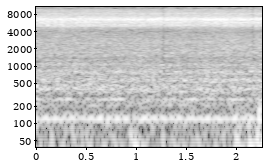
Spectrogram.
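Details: Idler pulley from a Baja engine under rebuild, spun by hand: even, smooth whirr with no crunch or rough grinding, unlike the crunchy old idlers being replaced with new ones; this bearing is good.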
